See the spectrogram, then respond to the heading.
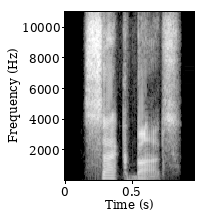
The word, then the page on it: sackbut: British English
